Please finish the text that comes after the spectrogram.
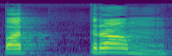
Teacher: त्र देखिए त और र की आवाज आती है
